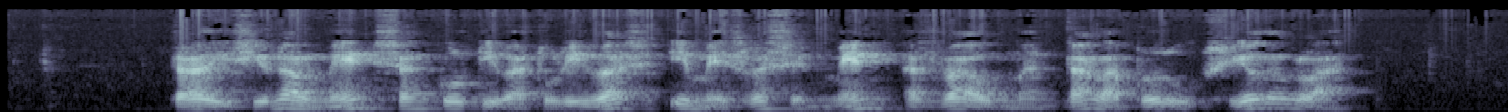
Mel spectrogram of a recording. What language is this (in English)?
Catalan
